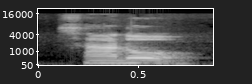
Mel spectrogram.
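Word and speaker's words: 作動: mà có thể là nhiều bạn cũng sẽ bị sai đọc là Sado từ Sado này có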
